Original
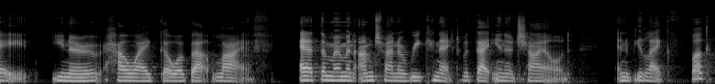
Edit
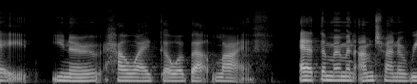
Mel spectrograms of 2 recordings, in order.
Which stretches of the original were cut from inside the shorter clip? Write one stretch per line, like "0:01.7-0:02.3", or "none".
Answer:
none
